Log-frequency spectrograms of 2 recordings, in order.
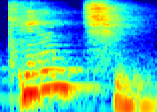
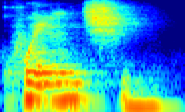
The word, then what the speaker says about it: quente: Frequente q U. Q U. O U é pronunciado. Agora em quente ele não é. Você não fala quente, quente.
